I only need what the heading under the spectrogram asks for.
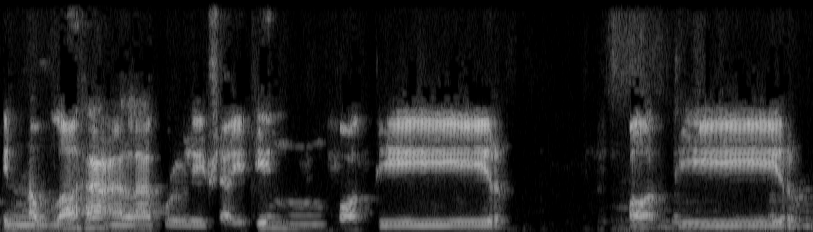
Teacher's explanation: Ya, atau yang kedua tanwin, ra yang tanwin bimusaitirin illa rin, enteng ya tipis, rin bukan win tapi rin. Ya, pengucapan ra ya, ini ringan atau tipis.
